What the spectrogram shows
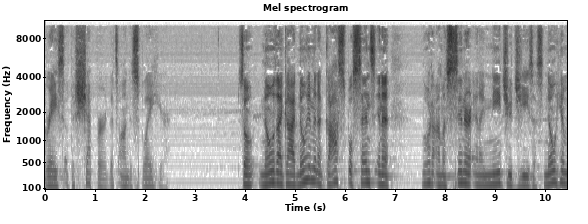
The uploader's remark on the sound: Recorded live at Bethany Bible Church on 9/9/18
